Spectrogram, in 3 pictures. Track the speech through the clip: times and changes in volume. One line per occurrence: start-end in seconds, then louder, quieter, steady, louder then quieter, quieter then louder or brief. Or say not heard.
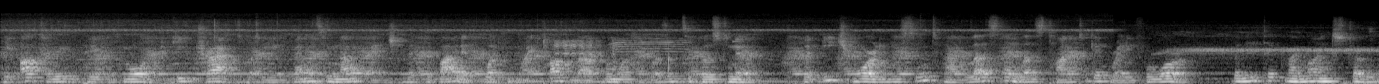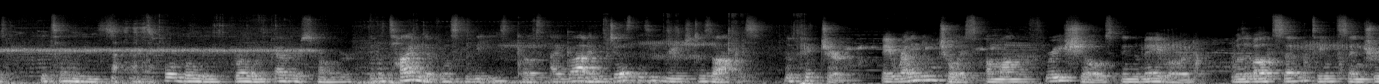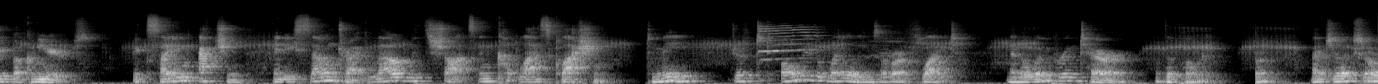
0.0-41.3 steady.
